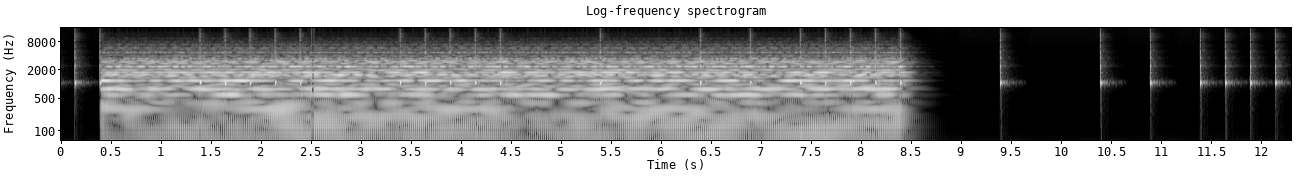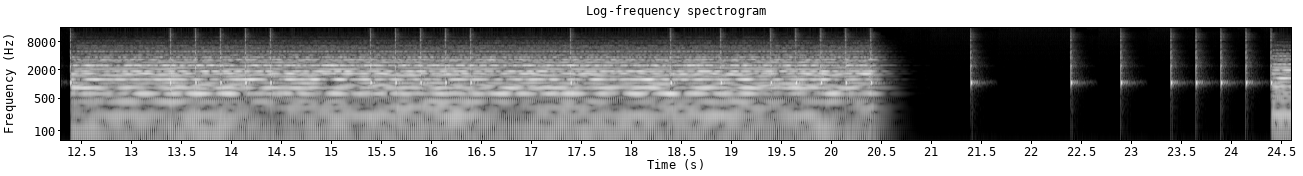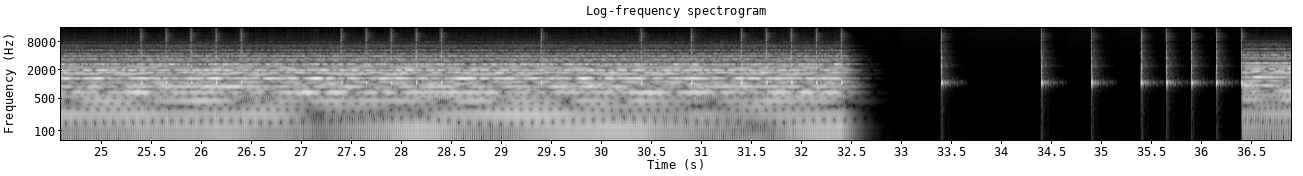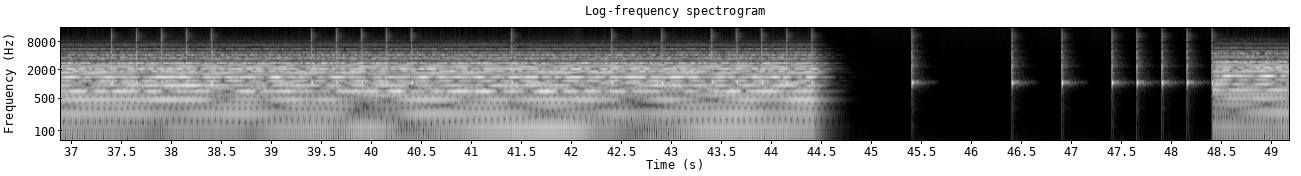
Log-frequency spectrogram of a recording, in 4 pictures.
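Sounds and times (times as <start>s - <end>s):
tuba playing notes in G: 0.4s - 8.6s, 12.4s - 20.6s, 24.4s - 32.6s, 36.4s - 44.6s, 48.4s - 49.1s.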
